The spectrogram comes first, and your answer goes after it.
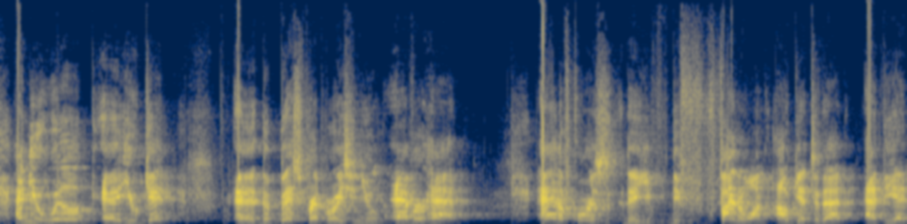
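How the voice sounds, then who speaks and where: With noticeable background noise, a man raises and projects his high voice in a Danish accent. He speaks fairly slowly with lively intonation. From Denmark. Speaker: AI trainer. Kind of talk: live-stream tutorial. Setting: livestream. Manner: halting, many fillers and repeats.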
